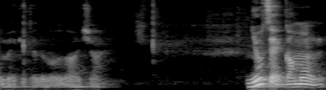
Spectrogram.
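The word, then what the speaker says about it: 如是我聞: Nyoze gamon is how we pronounce it, but nyoze, thus, this way, I heard.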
